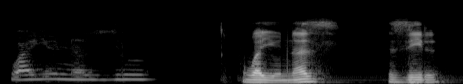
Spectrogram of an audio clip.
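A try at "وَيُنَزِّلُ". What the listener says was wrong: Why you naz zil? I told you that we stop at shadda for a while, right? So if you will follow the rule, it will help you always in Quran recitation. We stop at shadda little.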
